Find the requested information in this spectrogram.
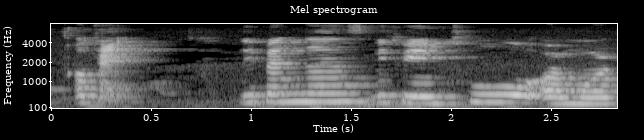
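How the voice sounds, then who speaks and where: A woman with an Italian accent at a fairly slow pace, over noticeable background noise. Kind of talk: reading aloud. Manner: halting.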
